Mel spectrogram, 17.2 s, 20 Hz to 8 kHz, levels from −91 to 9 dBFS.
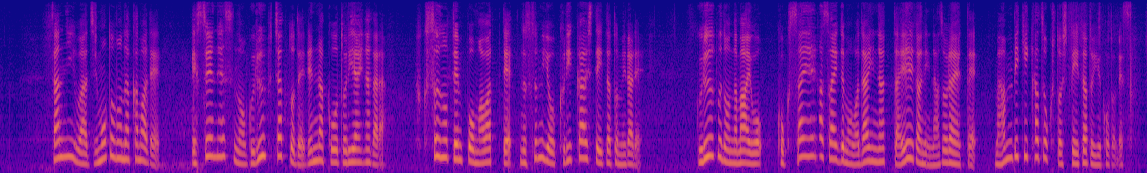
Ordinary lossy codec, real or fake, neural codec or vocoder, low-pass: none; fake; codec, 16 kHz, 0.8 kbps, ZipCodec; none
